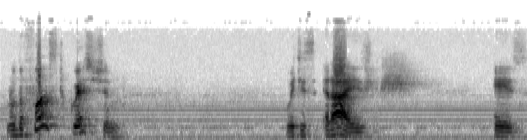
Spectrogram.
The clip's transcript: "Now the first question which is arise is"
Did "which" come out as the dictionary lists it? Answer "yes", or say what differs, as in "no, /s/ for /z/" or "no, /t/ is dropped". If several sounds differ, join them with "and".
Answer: yes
